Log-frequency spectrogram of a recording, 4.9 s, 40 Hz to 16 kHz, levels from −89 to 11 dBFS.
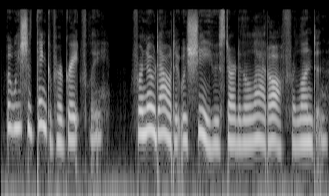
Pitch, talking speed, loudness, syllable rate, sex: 235 Hz, 245 wpm, -16 LUFS, 5.6 syllables/s, female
